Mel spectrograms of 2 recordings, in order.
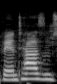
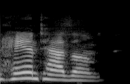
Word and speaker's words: Phantasm: And Phantasm starts with a P. It's a silent P. Well, no, it's not a silent P. It's PH, which makes a F. If it was a silent P, it would be Fear and Hantasm.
